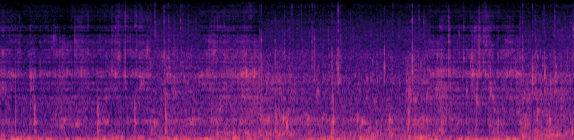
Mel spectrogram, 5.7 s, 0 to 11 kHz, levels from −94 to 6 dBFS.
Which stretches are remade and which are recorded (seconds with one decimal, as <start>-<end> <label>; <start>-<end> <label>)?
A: 0.0-1.5 remade; 1.5-2.0 recorded; 2.0-2.6 remade; 2.6-4.3 recorded; 4.3-5.2 remade; 5.2-5.7 recorded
